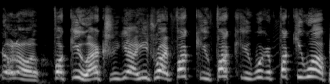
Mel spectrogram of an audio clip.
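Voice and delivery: very high, loud mock taunting; cartoonish high-pitched belligerent yelling; hammed-up aggressor. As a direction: pick a fight in a squeaky frenzy. Acting out US picking a side.

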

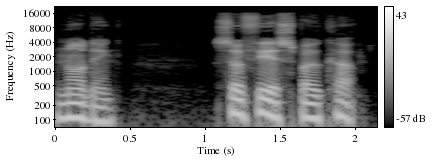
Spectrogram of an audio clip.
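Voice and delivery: ordinary delivery

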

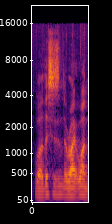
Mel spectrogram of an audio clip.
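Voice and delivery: plain reading voice

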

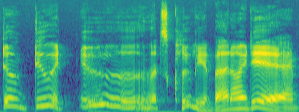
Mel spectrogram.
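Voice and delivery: high anxious little cartoon voice; high worried voice. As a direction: squeak out the warning. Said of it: "Mugman's like".

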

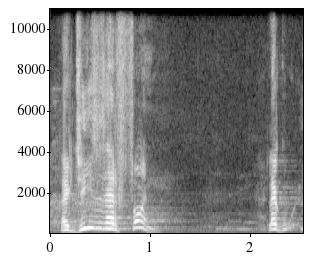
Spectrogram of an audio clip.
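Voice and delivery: ordinary talk, nothing marked

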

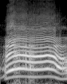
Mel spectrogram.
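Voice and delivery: high, loud startled ah; retold scream. Driver yelping as truck dies on highway. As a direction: yelp in sudden fright.

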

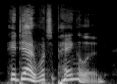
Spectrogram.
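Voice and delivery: lightly voiced young son; kid voice. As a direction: pipe up like a curious boy. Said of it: "the kid of the dad is like".

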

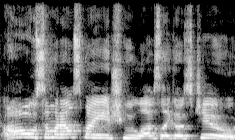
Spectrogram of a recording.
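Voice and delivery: high-pitched imitation of delight; excited coworker. Relaying a coworker's joy at a fellow Lego fan, imitated excitement. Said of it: "she was really excited".

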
